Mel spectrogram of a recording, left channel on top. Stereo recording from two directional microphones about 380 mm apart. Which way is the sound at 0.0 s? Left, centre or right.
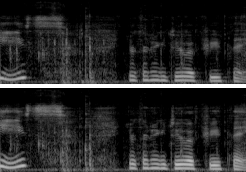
Centre.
